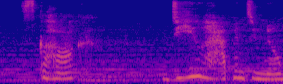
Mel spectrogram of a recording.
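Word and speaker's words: Scáthach: Okay, pronounced your name correctly, yes, so it was Skahak, right? Skahak, do you happen to know my nickname?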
